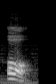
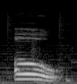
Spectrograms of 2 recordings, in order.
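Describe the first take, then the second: First: The vowel stays steady with no added sound. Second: The vowel is rounded and glides into another sound. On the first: The speaker calls it right. "Say O instead" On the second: The speaker calls it wrong. "try to avoid that English touch of yours and refrain from rounding it with your lips or adding that extra sound at the end"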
